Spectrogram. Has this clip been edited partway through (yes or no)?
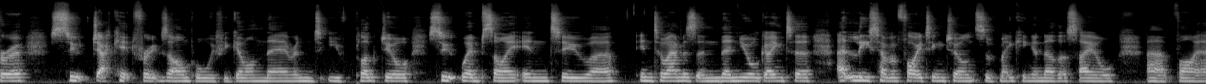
no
